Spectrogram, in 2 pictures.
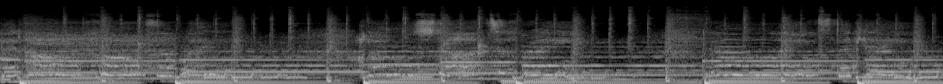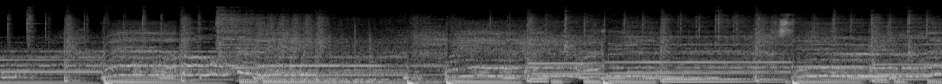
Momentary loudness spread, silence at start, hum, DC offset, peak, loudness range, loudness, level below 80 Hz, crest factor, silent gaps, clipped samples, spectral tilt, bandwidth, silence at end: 5 LU; 0 s; none; under 0.1%; -10 dBFS; 1 LU; -24 LUFS; -32 dBFS; 12 dB; none; under 0.1%; -5 dB/octave; 16 kHz; 0 s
